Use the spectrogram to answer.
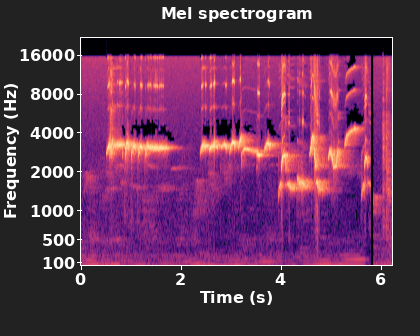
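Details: White-rumped shama song used to provoke another bird into singing: loud, clear whistled phrases, long steady notes then rapid jumping whistles with sharp high flicks, separated by a brief pause.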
